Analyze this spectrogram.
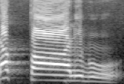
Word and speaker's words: الطالب: سأنتقل من الدال إلى الطاء مباشرة، فأقول سجد الطالب. إذن عندنا القاعدة العامة خرجنا عنها. ال تكتب ولكنك لا تنطقها، ال تكتبها ولكنك لا تنطقها.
